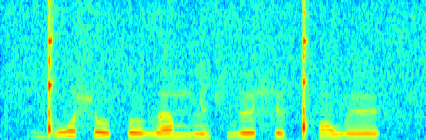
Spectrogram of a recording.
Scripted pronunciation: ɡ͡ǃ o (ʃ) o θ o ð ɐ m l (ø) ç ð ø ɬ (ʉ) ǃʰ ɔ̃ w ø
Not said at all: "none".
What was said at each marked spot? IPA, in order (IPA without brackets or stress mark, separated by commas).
ɬ, ø, ø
